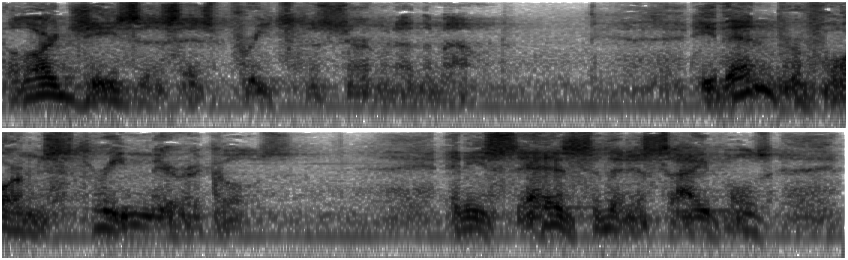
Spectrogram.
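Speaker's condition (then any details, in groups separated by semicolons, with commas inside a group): Laryngeal cancer; PET scans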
